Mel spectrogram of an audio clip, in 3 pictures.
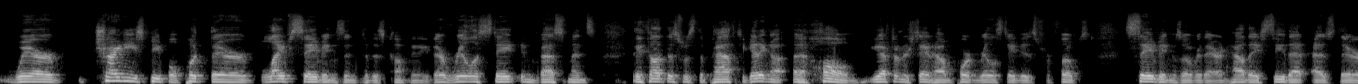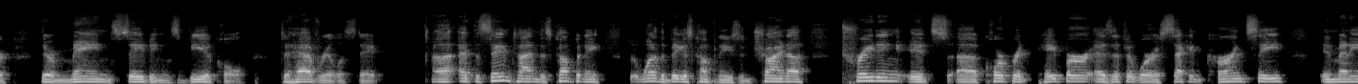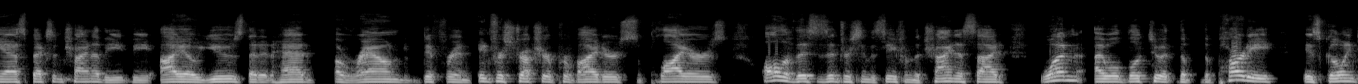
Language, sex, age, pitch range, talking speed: English, male, 40-59, 105-130 Hz, 175 wpm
